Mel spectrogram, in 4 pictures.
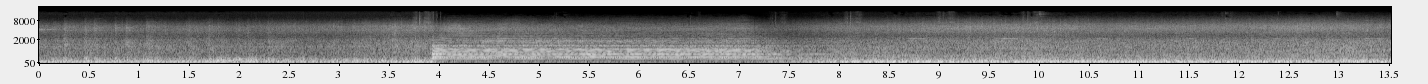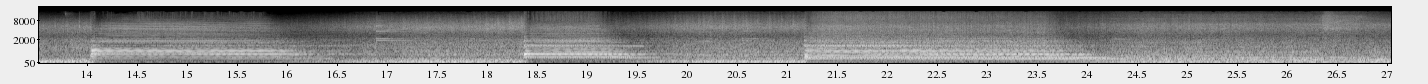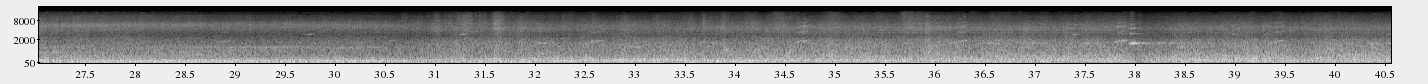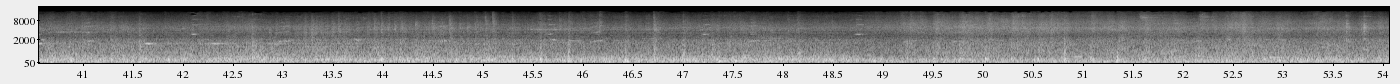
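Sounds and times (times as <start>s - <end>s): diesel locomotives working: 0.0s - 54.0s
train rumble and wheel clickety-clack: 0.0s - 54.0s
train air horn blasts: 3.9s - 7.9s, 14.0s - 16.7s, 18.4s - 19.8s, 21.2s - 24.4s.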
